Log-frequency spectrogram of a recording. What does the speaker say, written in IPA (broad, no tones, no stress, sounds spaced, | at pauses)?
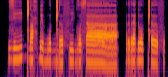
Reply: z iː ɡ͡ǁ a ħ ɓ e b o ɡ͡ǁ ə f i ɡ o s aː | r ɐ ɗ o ǁ ə f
